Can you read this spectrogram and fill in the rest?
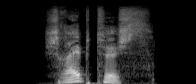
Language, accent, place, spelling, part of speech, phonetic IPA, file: German, Germany, Berlin, Schreibtischs, noun, [ˈʃʁaɪ̯pˌtɪʃs], De-Schreibtischs.ogg
- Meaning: genitive singular of Schreibtisch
